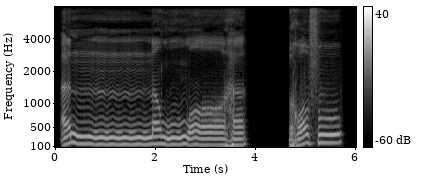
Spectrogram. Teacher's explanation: Kalimah Allah ni tebal sebab sebelumnya baris atas, iaitu pada nun.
